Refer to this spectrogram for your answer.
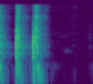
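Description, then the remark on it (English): Two quick, firm knocks on a door, evenly spaced, each with a short ringing decay, followed by silence; someone knocking so that a woman inside will come to the door. “Let me see if I can knock and she'll come.”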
